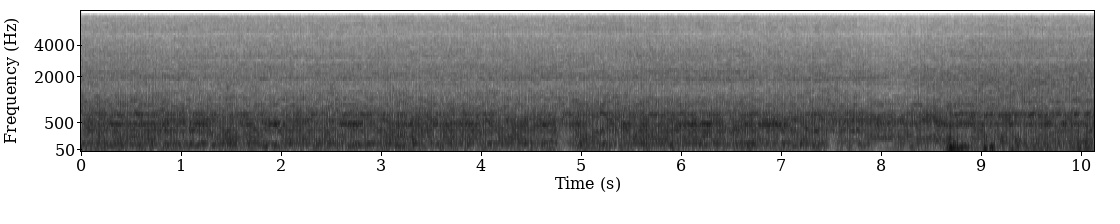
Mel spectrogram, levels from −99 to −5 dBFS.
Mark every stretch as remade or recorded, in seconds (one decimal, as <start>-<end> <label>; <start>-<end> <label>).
0.0-10.1 remade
